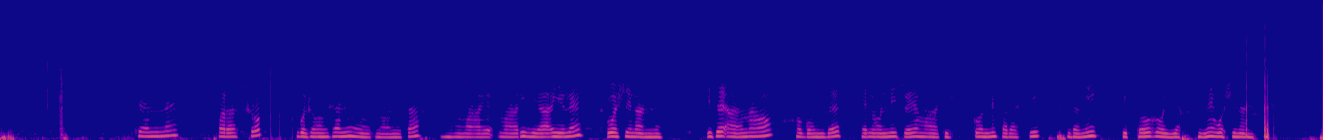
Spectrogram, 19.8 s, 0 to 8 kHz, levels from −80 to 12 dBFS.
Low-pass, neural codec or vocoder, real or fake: 7.2 kHz; codec, 16 kHz, 2 kbps, FreqCodec, larger model; fake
